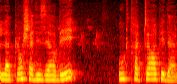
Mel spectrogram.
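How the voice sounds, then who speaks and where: The woman's tone is dark and mellow. Her delivery comes at a fairly quick pace. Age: 30s. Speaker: aspiring market gardener. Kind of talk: project presentation. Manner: hesitant, many fillers.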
